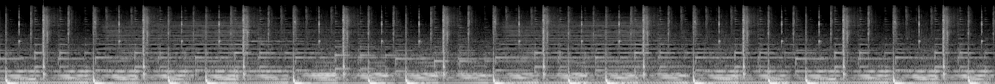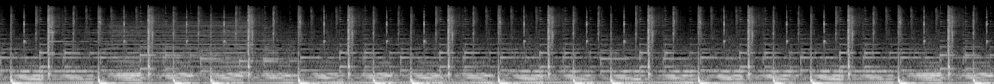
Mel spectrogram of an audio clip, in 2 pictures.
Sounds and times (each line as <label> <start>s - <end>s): Classic Edm 0.0s - 19.8s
